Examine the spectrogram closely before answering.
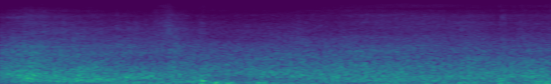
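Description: Sea surf washing over shoreline rocks, with wind buffeting the microphone.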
